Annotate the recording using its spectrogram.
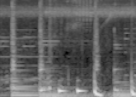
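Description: Steady high-pitched insect chorus shrilling without a break, with several footsteps scuffing on concrete and gravel.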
